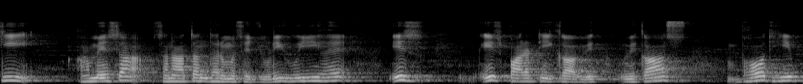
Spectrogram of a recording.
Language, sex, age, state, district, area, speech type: Hindi, male, 30-45, Madhya Pradesh, Betul, rural, spontaneous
